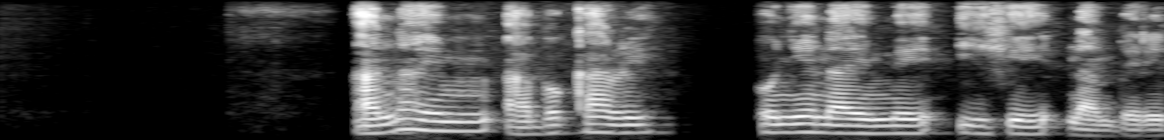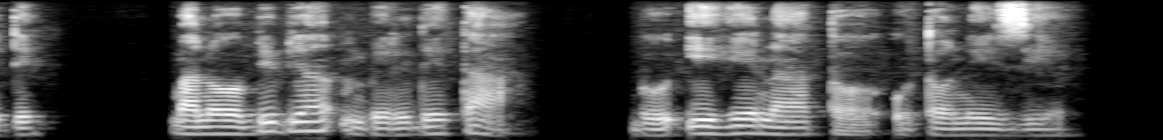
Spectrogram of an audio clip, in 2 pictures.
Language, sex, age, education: Igbo, female, 15-29, tertiary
